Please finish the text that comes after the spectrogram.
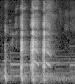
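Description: Several short, harsh coughs and throat-clearing bursts, four close together over about a second, fairly quiet, with a faint steady hum behind them.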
